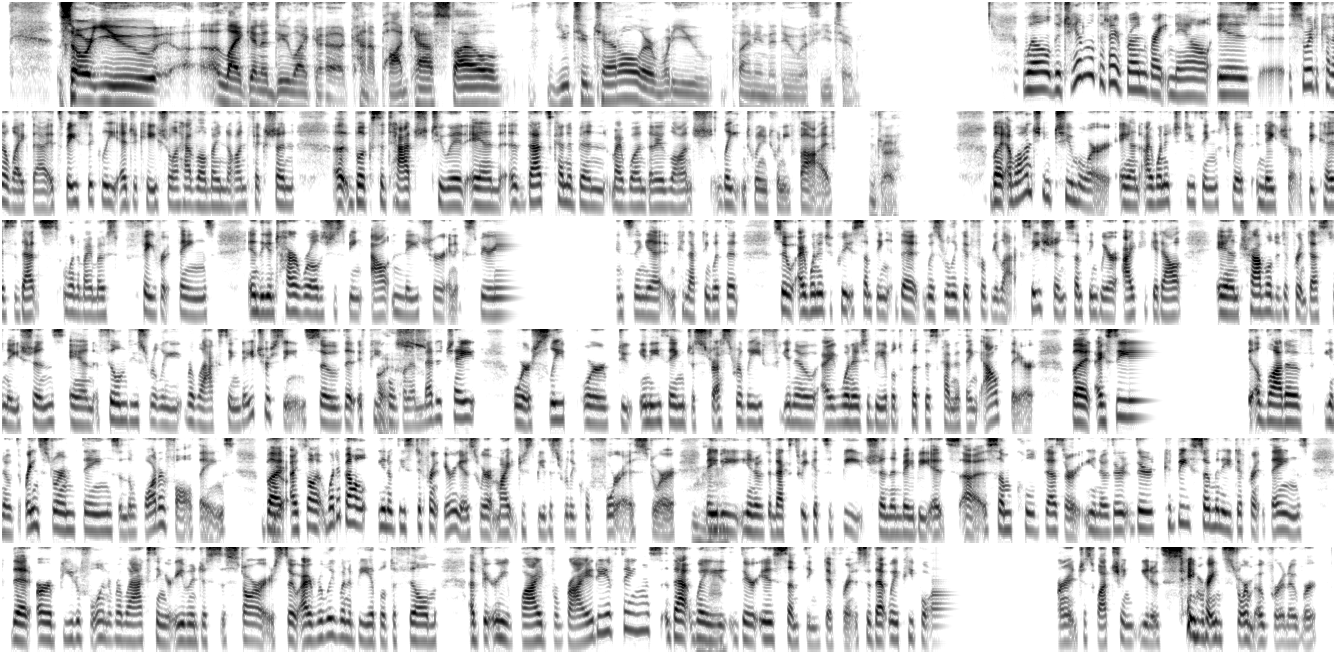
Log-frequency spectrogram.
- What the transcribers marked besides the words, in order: distorted speech; laughing while speaking: "same"
- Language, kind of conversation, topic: English, unstructured, What do you enjoy most about your current job?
